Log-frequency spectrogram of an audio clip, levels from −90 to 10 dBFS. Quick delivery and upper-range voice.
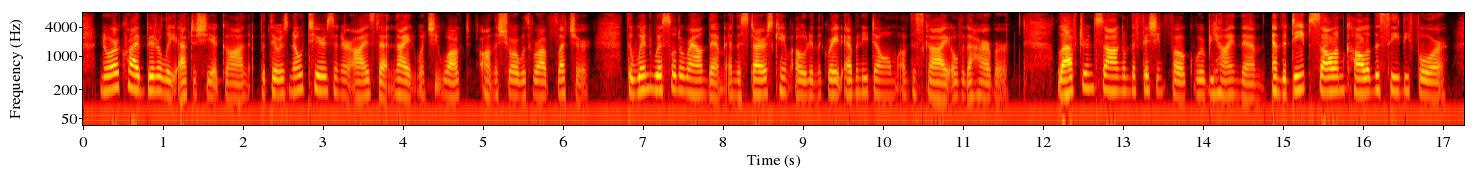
No: fast, 230 wpm; medium, 165 Hz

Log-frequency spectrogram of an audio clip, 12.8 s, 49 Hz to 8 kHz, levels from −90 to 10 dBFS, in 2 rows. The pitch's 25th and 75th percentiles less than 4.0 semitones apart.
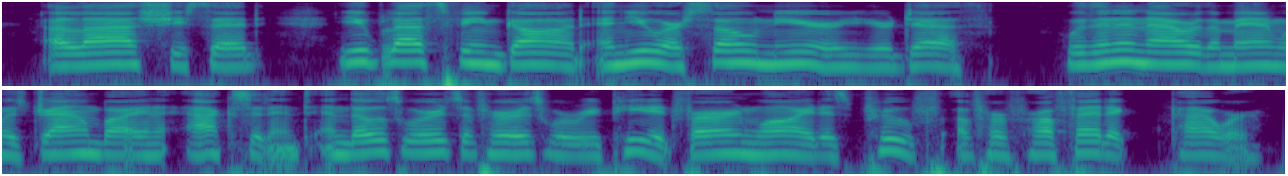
Yes: narrow, 2.4 semitones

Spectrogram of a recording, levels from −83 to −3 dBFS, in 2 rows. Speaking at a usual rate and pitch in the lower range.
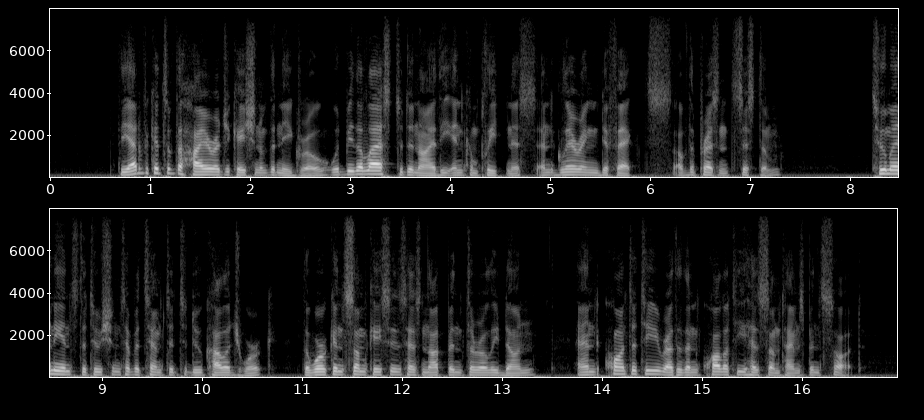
Yes: average, 185 wpm; low, 120 Hz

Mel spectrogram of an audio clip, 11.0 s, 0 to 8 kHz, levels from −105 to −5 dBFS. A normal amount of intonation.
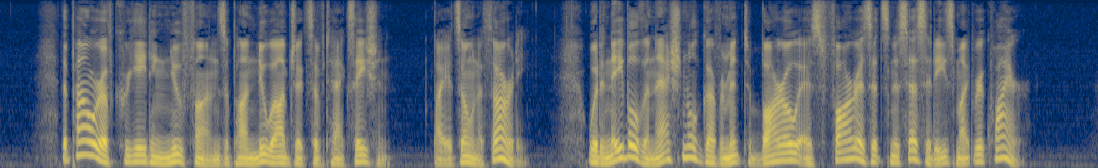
No: wide, 7.6 semitones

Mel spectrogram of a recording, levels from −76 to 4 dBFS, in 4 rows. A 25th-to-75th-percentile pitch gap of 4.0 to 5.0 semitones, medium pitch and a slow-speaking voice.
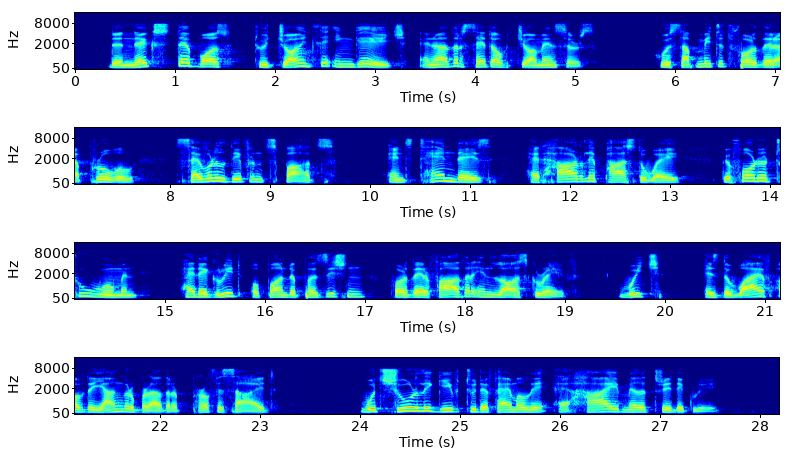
Yes: average, 4.5 semitones; medium, 150 Hz; slow, 130 wpm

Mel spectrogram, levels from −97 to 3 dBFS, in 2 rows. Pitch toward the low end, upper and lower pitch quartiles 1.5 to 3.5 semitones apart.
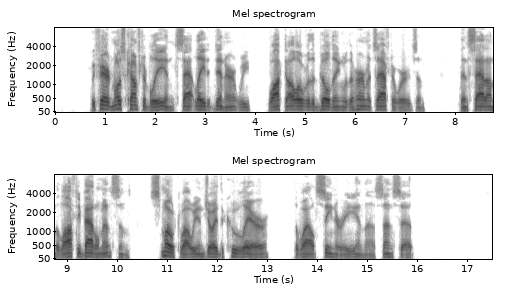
Yes: low, 105 Hz; average, 3.0 semitones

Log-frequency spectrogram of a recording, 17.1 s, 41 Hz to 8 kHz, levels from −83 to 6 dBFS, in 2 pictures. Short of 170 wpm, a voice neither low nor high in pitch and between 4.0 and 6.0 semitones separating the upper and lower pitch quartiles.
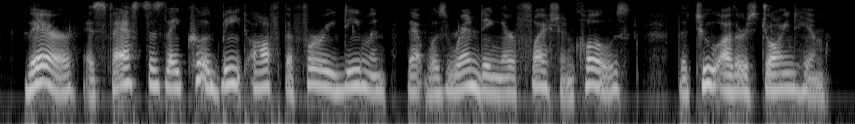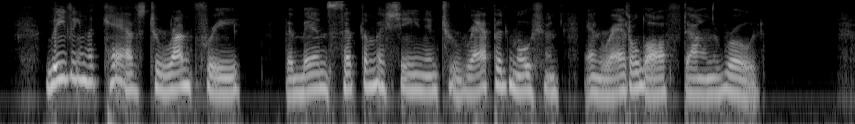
Yes: average, 150 wpm; medium, 170 Hz; average, 4.6 semitones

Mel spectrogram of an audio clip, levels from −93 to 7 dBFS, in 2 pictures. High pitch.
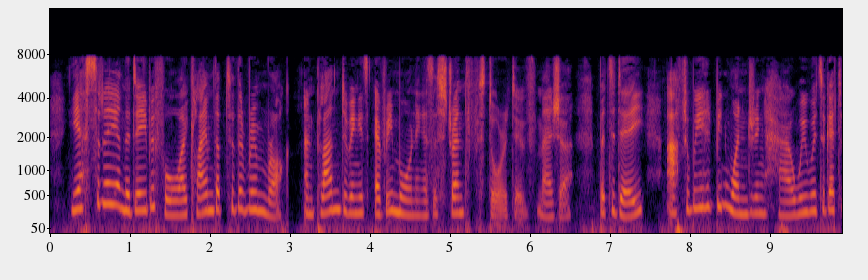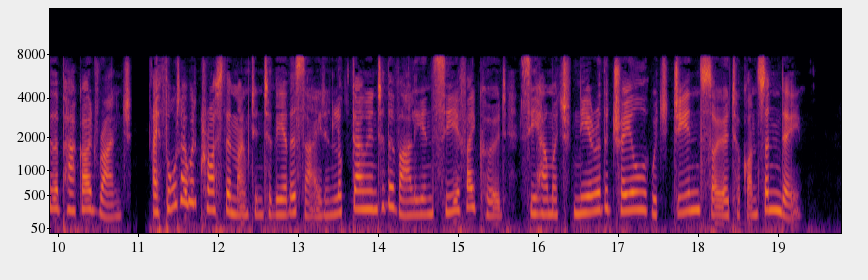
Yes: high, 245 Hz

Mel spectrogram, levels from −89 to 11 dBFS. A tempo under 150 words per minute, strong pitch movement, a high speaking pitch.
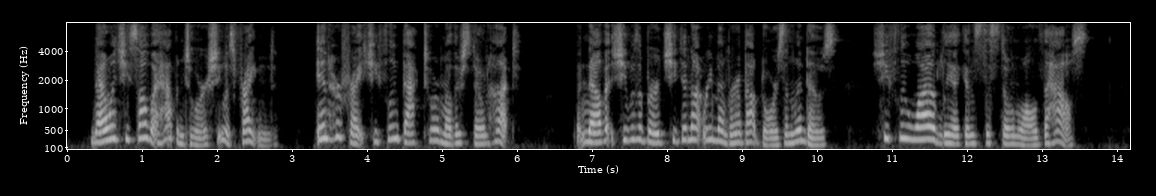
No: fast, 205 wpm; wide, 6.7 semitones; high, 220 Hz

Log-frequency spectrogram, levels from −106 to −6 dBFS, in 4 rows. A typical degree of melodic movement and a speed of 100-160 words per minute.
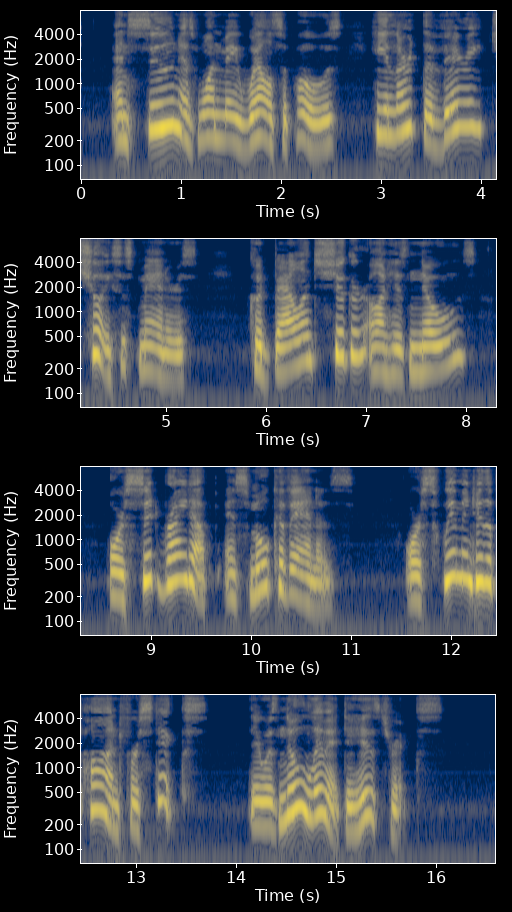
No: wide, 7.7 semitones; average, 145 wpm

